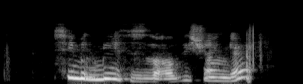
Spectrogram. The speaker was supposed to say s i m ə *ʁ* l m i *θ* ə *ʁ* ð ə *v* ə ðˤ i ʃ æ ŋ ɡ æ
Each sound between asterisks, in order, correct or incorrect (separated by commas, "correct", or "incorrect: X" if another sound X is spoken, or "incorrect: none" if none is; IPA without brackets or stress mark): incorrect: none, correct, incorrect: z, incorrect: ʁ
